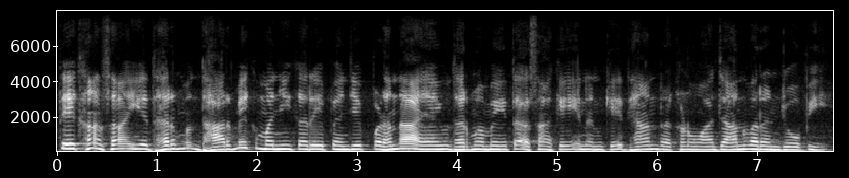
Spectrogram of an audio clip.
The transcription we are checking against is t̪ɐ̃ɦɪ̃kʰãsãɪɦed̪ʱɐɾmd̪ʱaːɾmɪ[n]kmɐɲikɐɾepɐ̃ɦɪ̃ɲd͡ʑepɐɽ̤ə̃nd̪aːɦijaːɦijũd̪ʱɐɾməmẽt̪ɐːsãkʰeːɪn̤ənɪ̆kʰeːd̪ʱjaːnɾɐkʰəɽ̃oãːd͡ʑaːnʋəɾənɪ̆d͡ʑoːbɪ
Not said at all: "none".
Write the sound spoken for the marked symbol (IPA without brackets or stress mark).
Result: none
